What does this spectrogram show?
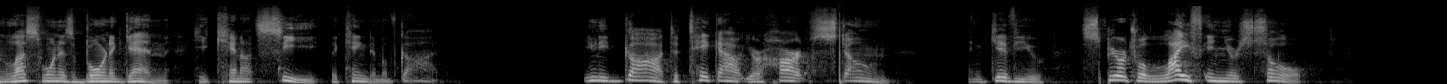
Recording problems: abrupt cut into speech; at the start

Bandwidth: 16 kHz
